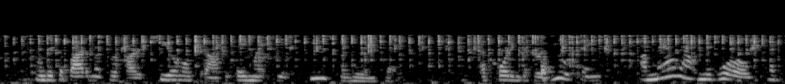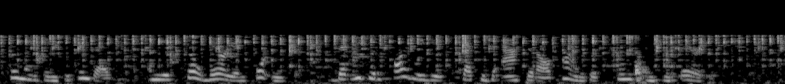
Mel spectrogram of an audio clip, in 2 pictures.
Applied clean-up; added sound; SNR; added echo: classical method Wiener filter.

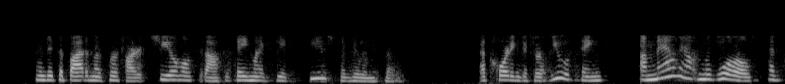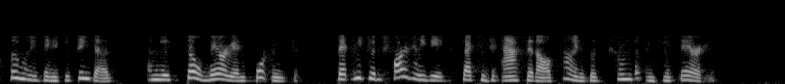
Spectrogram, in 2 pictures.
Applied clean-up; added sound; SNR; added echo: neural mask model DeepFilterNet 3.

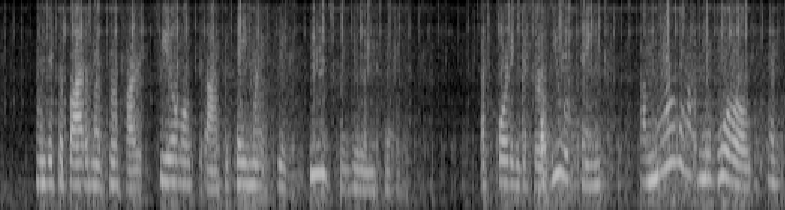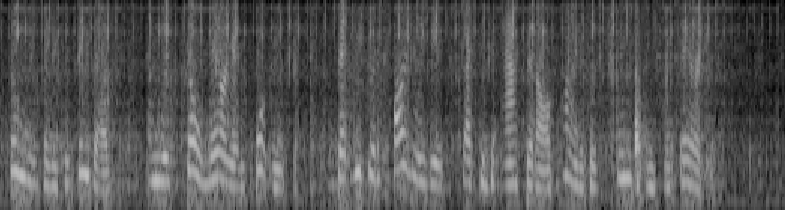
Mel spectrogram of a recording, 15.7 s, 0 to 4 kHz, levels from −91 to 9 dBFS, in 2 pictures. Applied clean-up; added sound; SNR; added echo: neural mask model RNNoise.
